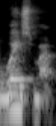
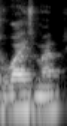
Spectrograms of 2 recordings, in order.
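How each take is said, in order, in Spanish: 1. La primera vocal suena como la 'ei' de reina. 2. La primera vocal suena como 'eye' en inglés. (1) "Entonces, ahí sí rimas" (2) "si dices reina y si dices Wiseman, ya no te rima"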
